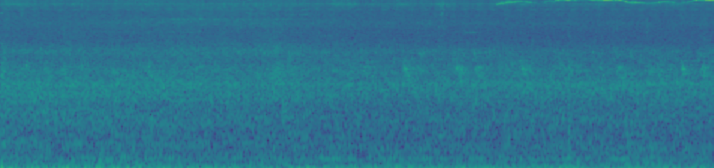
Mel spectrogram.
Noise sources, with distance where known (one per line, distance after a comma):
dog barking or whining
